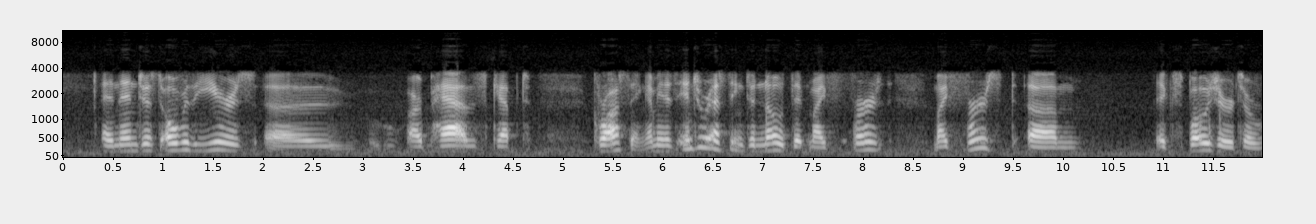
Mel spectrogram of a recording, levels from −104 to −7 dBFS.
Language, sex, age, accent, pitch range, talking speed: English, male, 50-69, American, 125-150 Hz, 125 wpm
